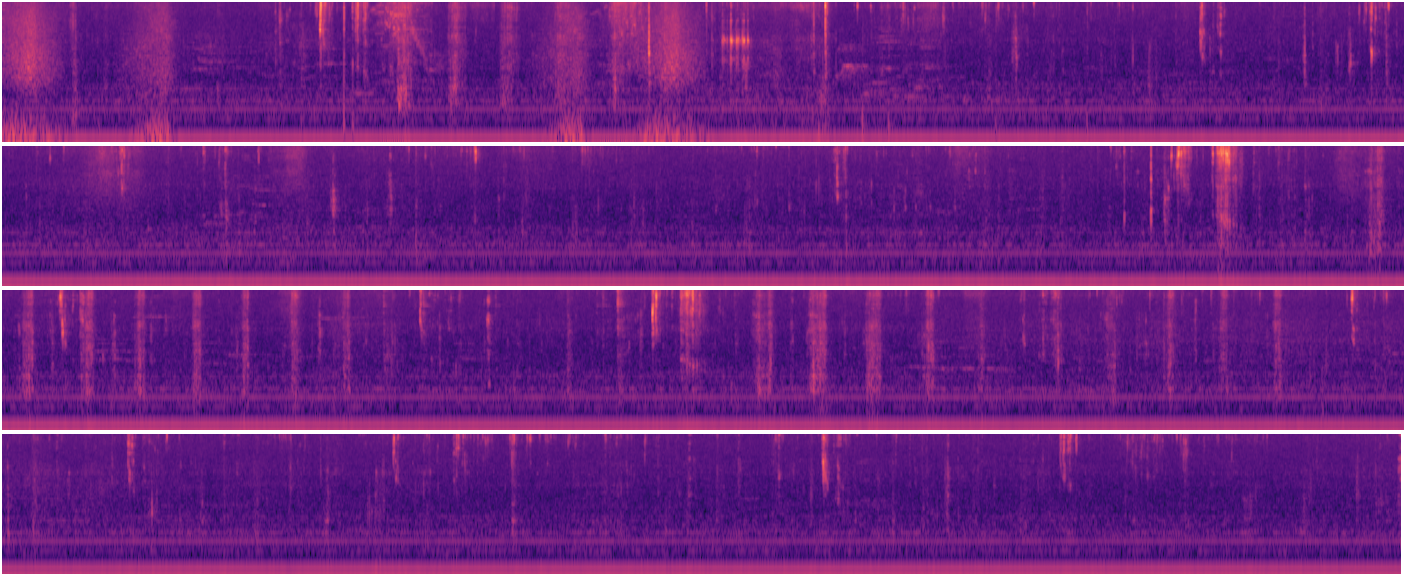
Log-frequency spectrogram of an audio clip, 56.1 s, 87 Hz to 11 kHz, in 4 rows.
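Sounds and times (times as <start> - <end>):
steady low hum: 0.0 - 11.4
crisp bites and wet chewing: 34.2 - 37.4.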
